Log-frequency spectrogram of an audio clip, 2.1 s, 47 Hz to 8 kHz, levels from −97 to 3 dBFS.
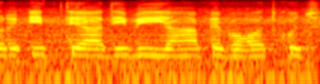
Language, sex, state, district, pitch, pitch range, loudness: Hindi, male, Chhattisgarh, Raipur, 135 Hz, 130-140 Hz, -16 LUFS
